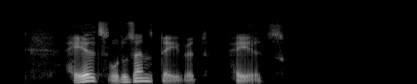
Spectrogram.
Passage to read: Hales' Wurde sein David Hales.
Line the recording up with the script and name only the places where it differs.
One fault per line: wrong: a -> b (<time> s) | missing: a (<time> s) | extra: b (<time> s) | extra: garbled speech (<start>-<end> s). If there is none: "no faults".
no faults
